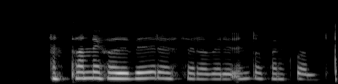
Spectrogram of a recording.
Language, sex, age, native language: Icelandic, female, 13, Icelandic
